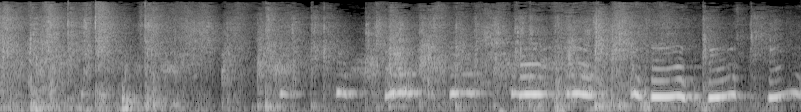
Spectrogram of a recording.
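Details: Staffordshire Bull Terrier named Dino having fun indoors, giving a run of short whiny, wavering vocal notes that rise and fall, growing stronger and more tonal toward the end, with broadband rustling and thumps throughout.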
